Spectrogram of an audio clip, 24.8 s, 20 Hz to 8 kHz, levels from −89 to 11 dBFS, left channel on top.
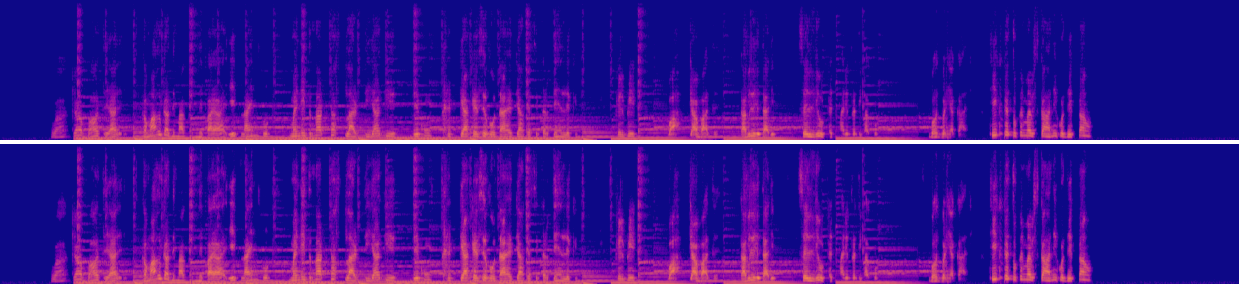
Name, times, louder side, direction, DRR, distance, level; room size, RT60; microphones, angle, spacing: voice 1, 1.0-2.4 2.8-5.4 5.8-11.6 12.3-12.8 13.3-14.4 14.8-15.5 16.0-17.4 18.6-19.3 19.8-21.8, right 3 dB, 85° right, 1.8 m, -31 dB
sound 1, 1.5-18.9, equal, 25° right, 6.1 m, -35 dB
open air
head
